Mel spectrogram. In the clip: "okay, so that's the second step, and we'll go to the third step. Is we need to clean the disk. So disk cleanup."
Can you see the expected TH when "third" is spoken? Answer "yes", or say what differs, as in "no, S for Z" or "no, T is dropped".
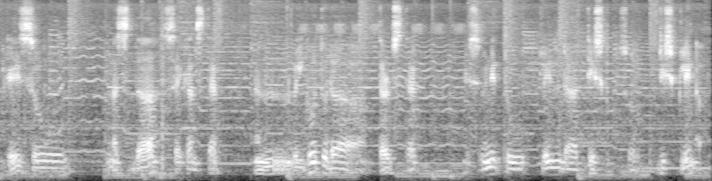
no, T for TH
